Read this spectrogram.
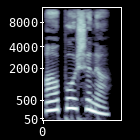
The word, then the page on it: ಆಪೋಶನ: āpōśana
